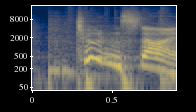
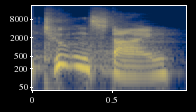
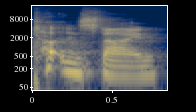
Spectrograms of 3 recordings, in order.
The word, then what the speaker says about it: Tutenstein: So I'm gonna say King Tutenstein and not Tuttenstein.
